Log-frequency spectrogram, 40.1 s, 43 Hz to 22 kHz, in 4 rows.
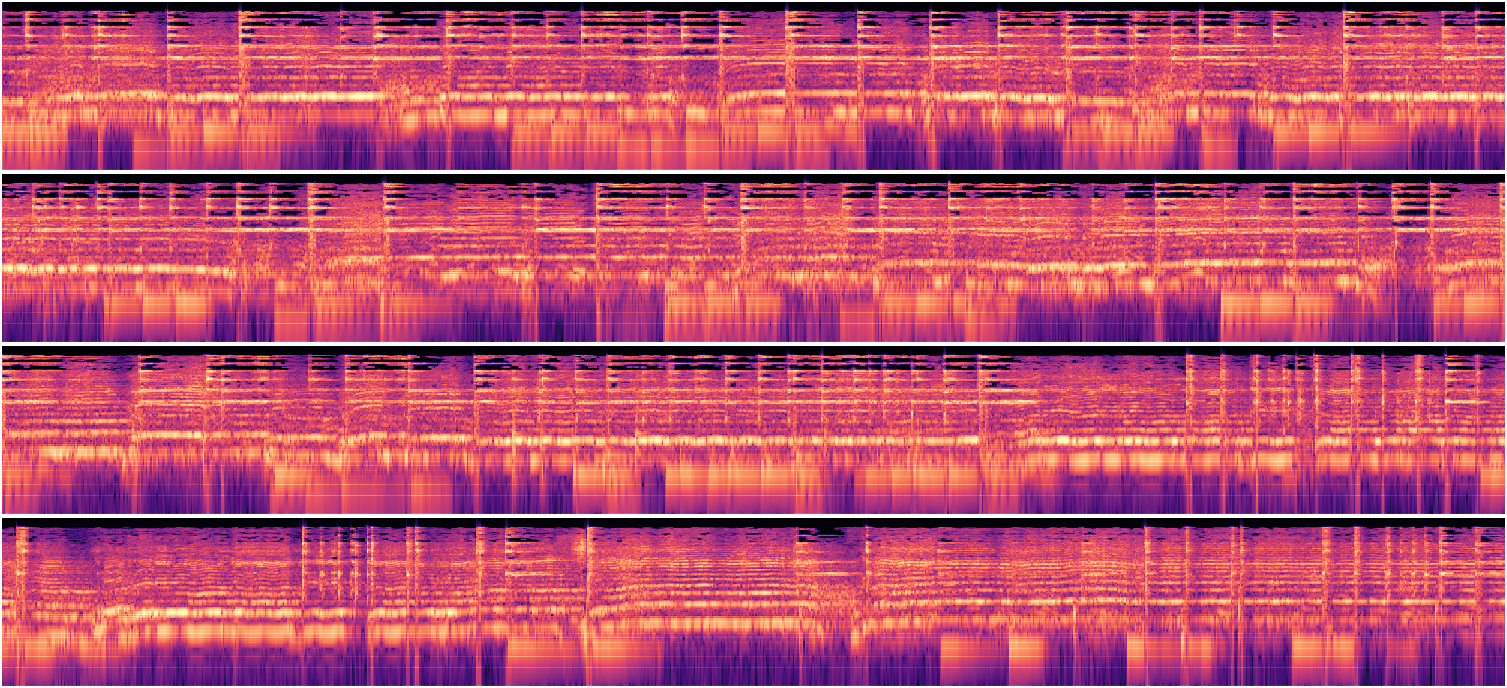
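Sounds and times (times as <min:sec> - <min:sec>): jingling hand percussion: 0:00.0 - 0:40.0
person singing: 0:00.0 - 0:40.0.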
